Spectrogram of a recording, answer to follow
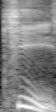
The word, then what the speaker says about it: き: It's pronounced ki, just like in the word key.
